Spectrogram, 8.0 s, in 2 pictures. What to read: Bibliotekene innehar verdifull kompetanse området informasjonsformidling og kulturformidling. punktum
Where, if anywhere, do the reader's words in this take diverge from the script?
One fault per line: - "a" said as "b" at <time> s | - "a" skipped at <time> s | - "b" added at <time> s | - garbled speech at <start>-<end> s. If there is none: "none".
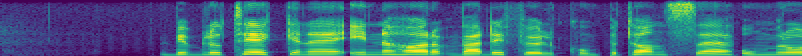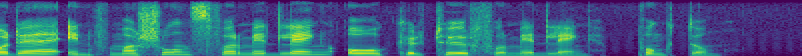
none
